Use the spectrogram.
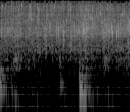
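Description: Food frying in a pan while being stirred, a continuous sizzle with a couple of low scraping strokes of the utensil.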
